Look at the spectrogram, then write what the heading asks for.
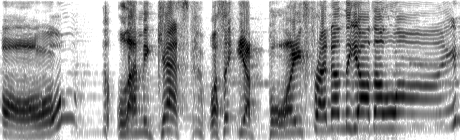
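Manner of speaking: very high, loud, slow teasing woman; mischievous teasing. Acted. Stylist teasing Yancy about the call, mischievous grinning voice. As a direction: tease her about the boyfriend. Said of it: "grinned mischievously".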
